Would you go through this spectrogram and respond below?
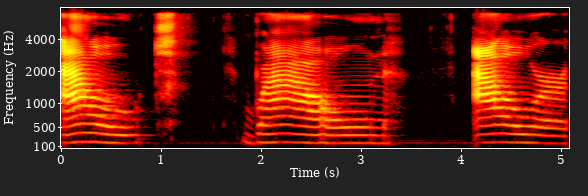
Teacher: So we're hearing actually two sounds coming together to make that ow sound.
